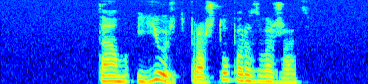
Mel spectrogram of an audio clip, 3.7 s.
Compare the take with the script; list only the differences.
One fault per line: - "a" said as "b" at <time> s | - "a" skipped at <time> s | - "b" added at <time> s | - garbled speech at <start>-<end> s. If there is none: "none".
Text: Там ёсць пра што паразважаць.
none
